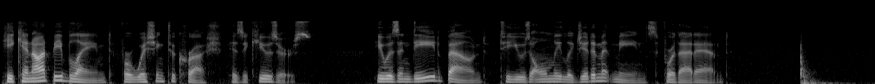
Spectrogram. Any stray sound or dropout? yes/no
yes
